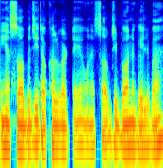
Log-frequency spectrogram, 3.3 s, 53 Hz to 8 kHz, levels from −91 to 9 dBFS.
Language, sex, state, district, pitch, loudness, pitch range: Bhojpuri, male, Bihar, Muzaffarpur, 100 Hz, -18 LUFS, 95-105 Hz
